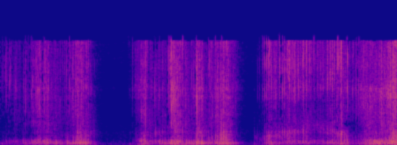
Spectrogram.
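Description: Long acrylic nails scratch and tap quickly over a medium-size, hollow black fabric handbag covered in rows of small silver metal studs. The result is a dense, bright, crinkly rasping with tiny clicks, broken by two short pauses before it resumes.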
